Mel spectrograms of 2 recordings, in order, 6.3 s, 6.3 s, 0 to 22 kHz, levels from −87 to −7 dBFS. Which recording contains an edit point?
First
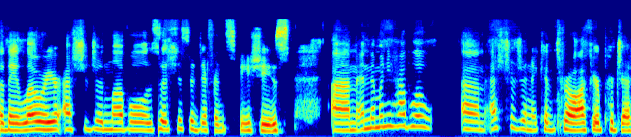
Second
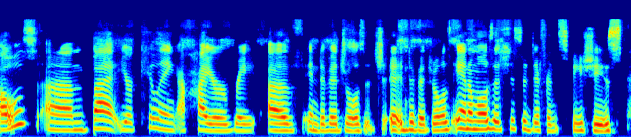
first; 2 cuts; at 1.6 s, 3.2 s

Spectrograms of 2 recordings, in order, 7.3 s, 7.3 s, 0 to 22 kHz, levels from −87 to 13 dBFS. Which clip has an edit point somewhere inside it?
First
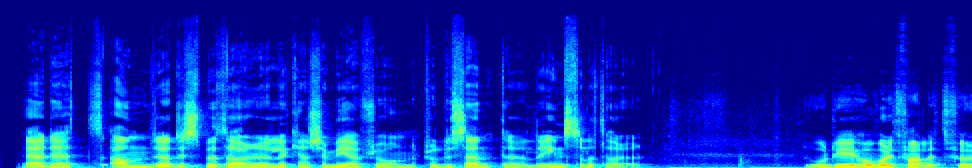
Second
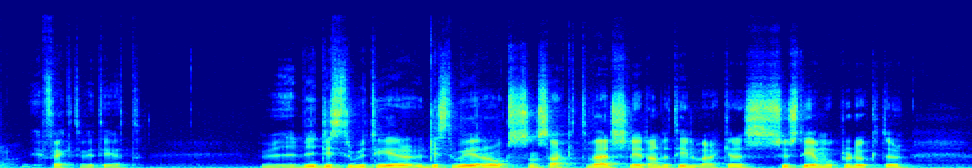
first; 1 cut; at 6.0 s

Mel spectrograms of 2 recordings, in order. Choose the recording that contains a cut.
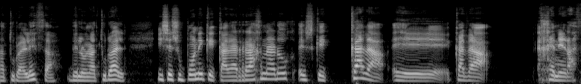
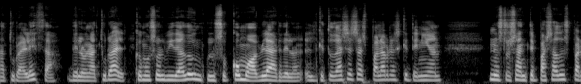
second; 2 cuts; at 1.3 s, 3.2 s

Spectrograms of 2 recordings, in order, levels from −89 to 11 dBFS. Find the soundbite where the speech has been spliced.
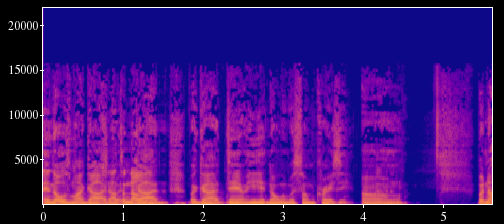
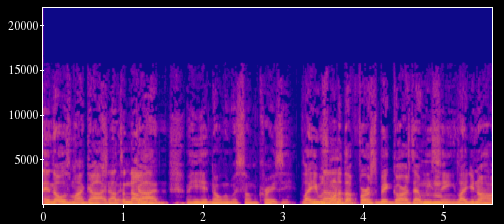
second; 2 cuts; at 1.8 s, 3.2 s

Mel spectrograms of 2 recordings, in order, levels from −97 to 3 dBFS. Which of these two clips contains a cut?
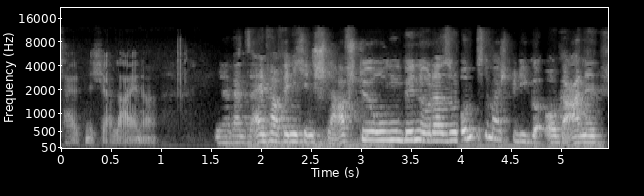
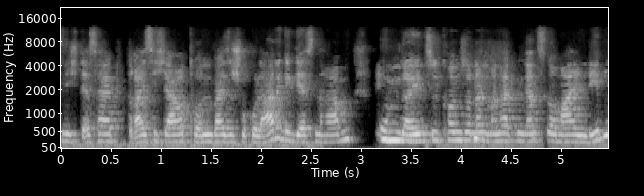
first; 1 cut; at 4.0 s

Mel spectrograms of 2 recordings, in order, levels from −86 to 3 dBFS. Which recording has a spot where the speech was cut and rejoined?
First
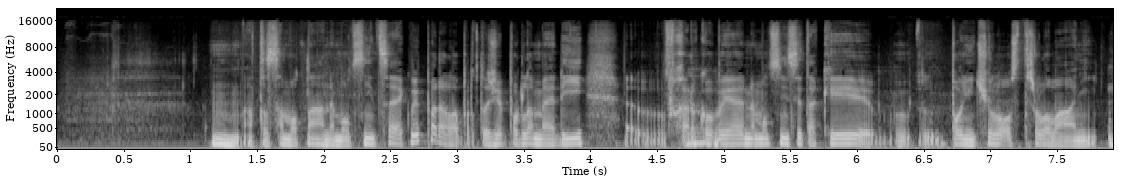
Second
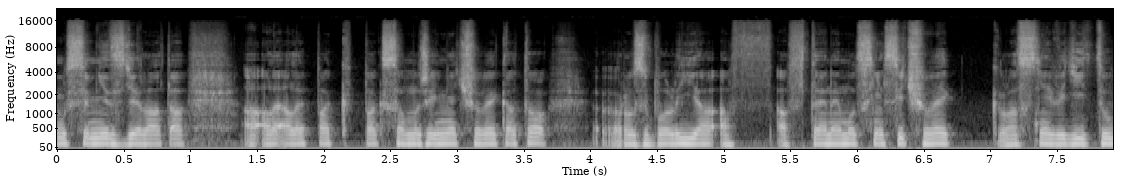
first; 1 cut; at 1.1 s

